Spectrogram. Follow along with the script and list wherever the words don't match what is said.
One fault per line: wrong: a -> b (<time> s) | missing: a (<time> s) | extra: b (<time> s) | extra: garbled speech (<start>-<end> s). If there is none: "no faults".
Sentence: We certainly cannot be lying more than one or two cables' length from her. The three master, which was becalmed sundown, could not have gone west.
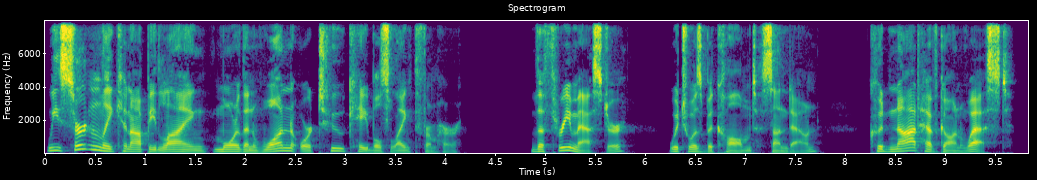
no faults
